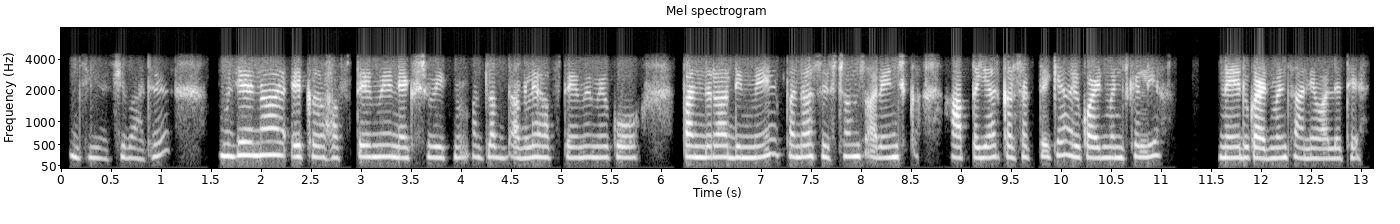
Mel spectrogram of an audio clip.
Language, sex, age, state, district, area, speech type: Urdu, female, 18-30, Telangana, Hyderabad, urban, conversation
